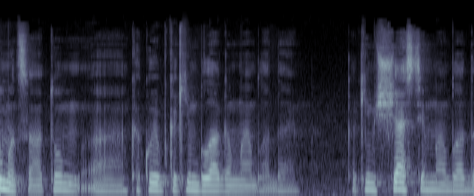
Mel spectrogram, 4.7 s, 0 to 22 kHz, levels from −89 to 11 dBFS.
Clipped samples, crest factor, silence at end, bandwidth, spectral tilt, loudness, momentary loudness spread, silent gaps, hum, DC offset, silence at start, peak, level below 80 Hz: under 0.1%; 22 dB; 0 s; 14 kHz; -4.5 dB/octave; -25 LUFS; 15 LU; none; none; under 0.1%; 0 s; -4 dBFS; -54 dBFS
